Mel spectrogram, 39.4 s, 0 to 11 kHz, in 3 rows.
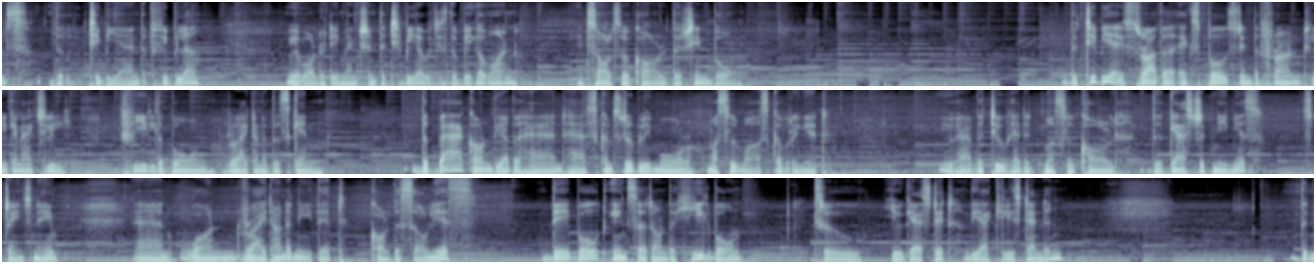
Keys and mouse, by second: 2.2 right click, 3.3 right click, 6.1 right click, 8.3 right click, 10.4 right click, 12.1 right click, 15.9 right click, 17.3 right click, 18.7 right click, 20.1 right click, 24.2 right click, 25.2 right click, 37.1 right click.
